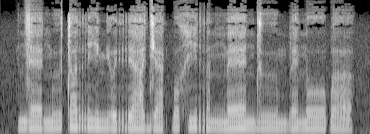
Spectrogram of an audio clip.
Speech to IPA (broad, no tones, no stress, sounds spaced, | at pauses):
n z ɛː ŋ͡m ɯː t ʌ r iː nʲ oː rʲ aː dʲ aː k͡p o x i r ʌ n ŋ͡m ɛː n d ɯː m b ɛ n oː ɓ ʌː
